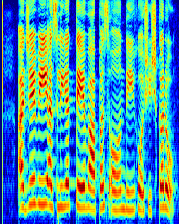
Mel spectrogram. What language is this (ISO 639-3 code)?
pan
